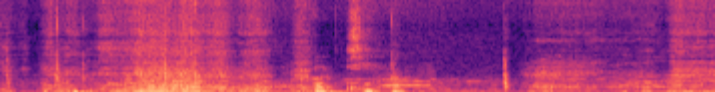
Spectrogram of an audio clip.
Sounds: Sniff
